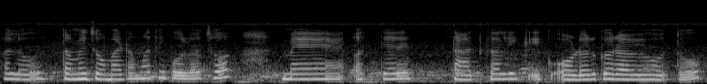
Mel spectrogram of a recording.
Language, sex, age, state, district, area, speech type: Gujarati, female, 18-30, Gujarat, Ahmedabad, urban, spontaneous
